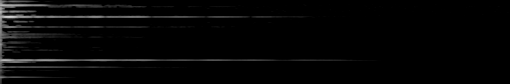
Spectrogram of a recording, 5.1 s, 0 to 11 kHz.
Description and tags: Wrench hit A#4
Recorded with DPA 4021.
A chrome wrench/spanner tuned to a A#4.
